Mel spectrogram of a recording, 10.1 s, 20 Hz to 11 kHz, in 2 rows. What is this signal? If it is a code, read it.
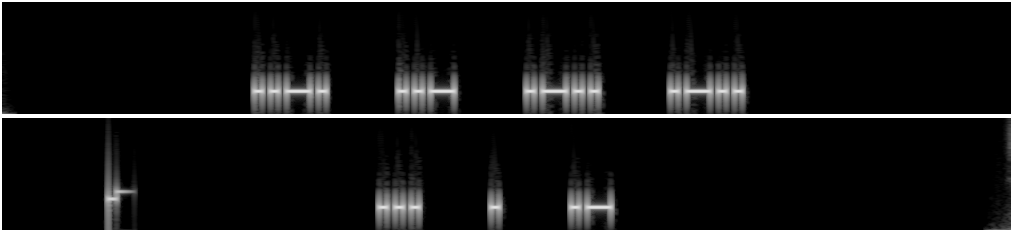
Morse code, heard as a keyed tone, about 31 wpm, spaced as for 17 wpm, 700 Hz. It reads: FULL SEA
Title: 3x Character Spacing - Top 500 Words - 30wpm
